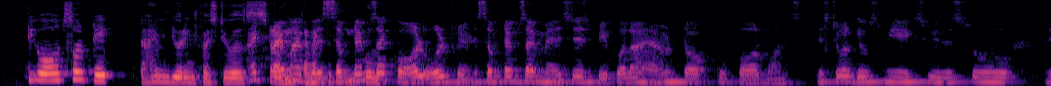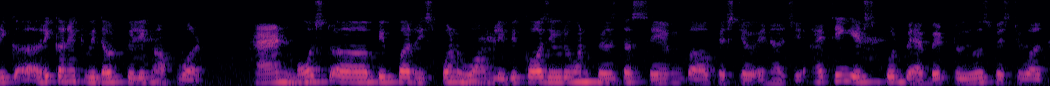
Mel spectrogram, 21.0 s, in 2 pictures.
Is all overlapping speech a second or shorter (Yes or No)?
No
